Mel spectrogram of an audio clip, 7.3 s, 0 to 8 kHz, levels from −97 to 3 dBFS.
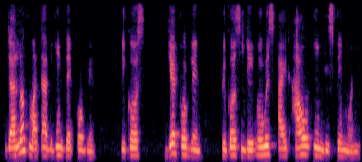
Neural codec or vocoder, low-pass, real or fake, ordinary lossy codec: codec, 44.1 kHz, 3.4 kbps, Pupu-Codec; 7.2 kHz; fake; none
